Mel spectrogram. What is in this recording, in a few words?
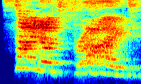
See Ally Hit Soldier Female, Battle; Dialog; Sinecure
